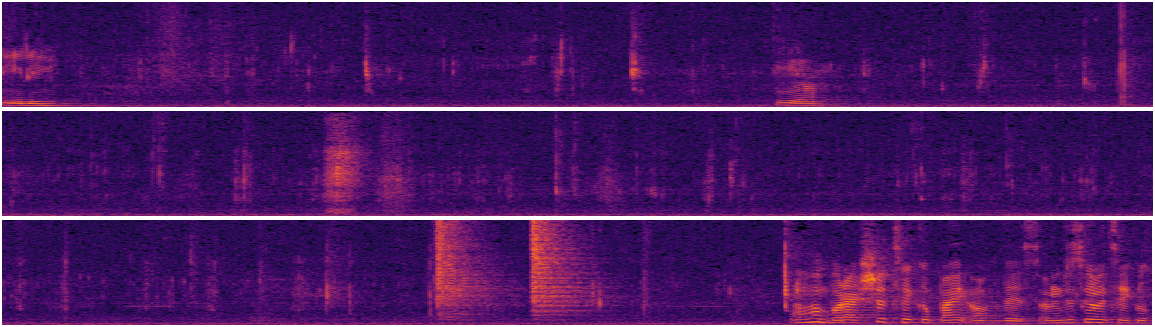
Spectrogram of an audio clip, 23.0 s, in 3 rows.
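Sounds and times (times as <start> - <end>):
low room hum: 0.0 - 23.0
person chewing food: 0.7 - 18.2.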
